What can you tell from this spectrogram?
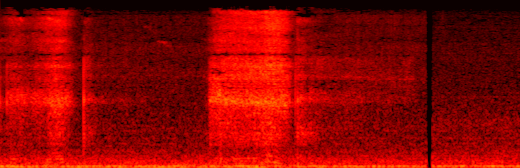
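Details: Snoring during sleep recorded with the SnoreLab smartphone app: two soft, breathy snoring breaths over steady room hiss.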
